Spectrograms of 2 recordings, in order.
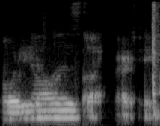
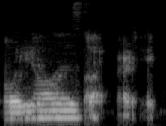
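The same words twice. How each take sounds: First: The hissing s sounds are left unfiltered. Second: The hissing s sounds are filtered and softened. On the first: "And then turn that off" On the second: "Let's just do a little snippet with it on"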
